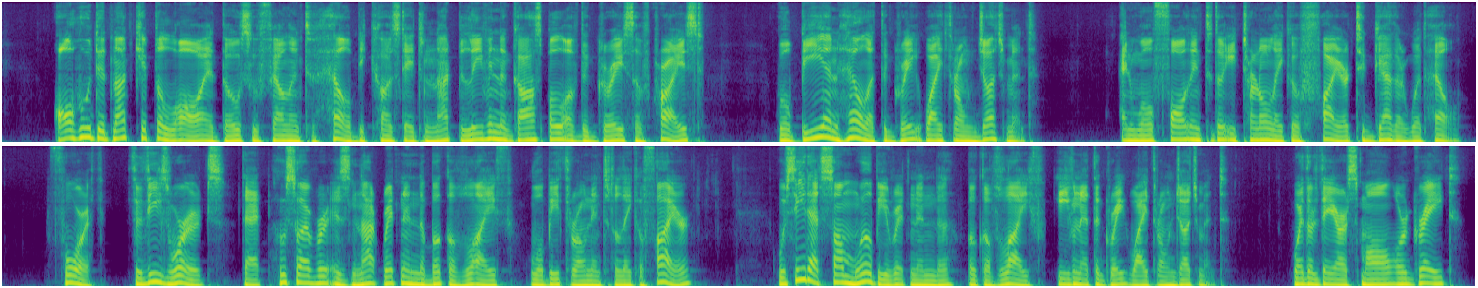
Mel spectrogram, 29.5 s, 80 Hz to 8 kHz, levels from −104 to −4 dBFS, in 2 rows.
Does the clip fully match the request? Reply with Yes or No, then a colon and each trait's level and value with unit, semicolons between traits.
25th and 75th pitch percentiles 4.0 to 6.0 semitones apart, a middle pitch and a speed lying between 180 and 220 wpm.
No: average, 4.3 semitones; low, 115 Hz; average, 195 wpm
